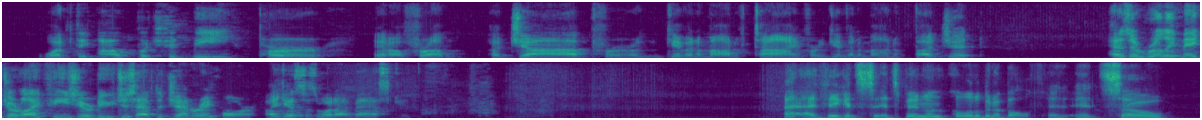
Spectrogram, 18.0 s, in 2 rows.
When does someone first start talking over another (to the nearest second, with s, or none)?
none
